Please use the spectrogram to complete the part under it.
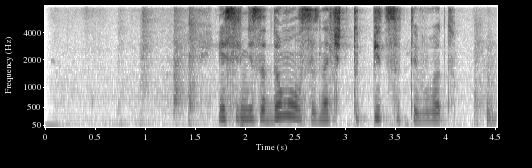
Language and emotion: Russian, angry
